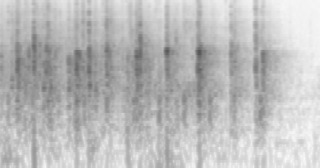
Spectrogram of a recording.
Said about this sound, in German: Danke euch dafür, dass ihr das tut. Ihr dürft gerne einen Applaus geben.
